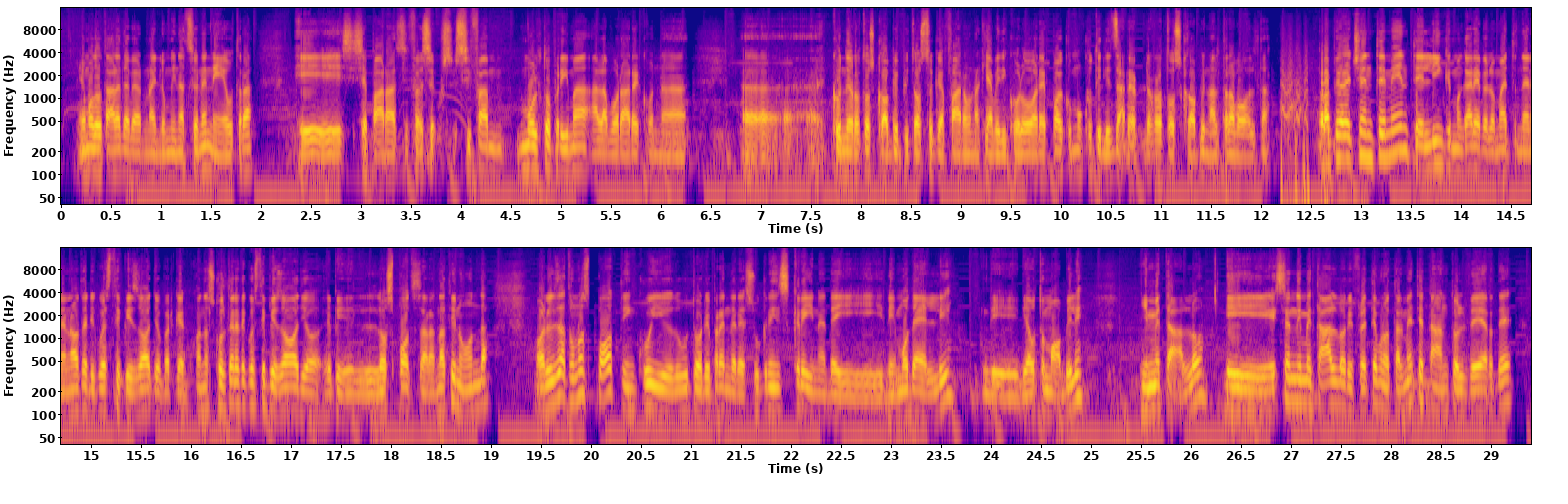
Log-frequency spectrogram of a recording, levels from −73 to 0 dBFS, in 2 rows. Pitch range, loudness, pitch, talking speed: 95-115 Hz, -14 LUFS, 110 Hz, 190 wpm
